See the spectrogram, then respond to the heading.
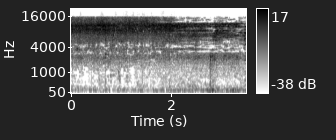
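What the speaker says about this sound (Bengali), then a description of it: "চিংড়িটা একটু ভালোভাবে ভেজে নেব।" Small washed shrimp fry in hot oil in a wok, giving a loud, continuous close-up hiss with a steady steamy texture and no talking.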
